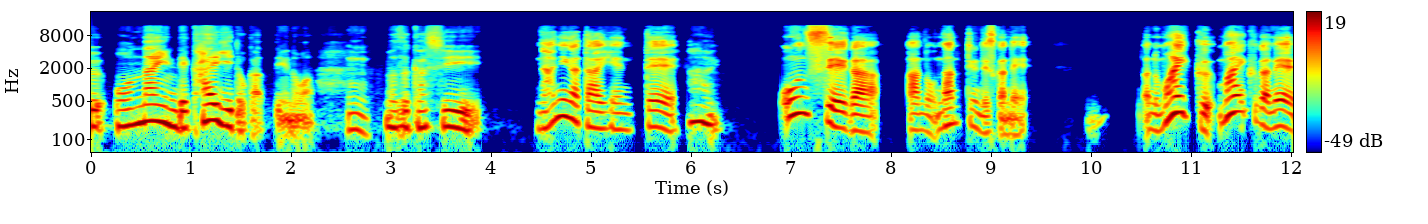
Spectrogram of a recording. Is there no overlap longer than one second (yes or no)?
yes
